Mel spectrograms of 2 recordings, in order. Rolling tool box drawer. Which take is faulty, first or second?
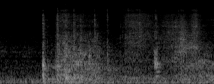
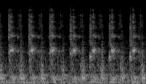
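second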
